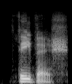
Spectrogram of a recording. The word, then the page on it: thievish: American English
